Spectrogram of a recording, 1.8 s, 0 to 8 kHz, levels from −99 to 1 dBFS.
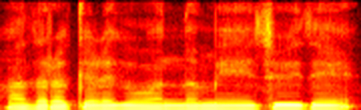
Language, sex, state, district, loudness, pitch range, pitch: Kannada, female, Karnataka, Bidar, -11 LUFS, 210-215 Hz, 210 Hz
